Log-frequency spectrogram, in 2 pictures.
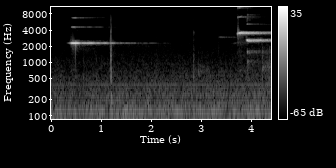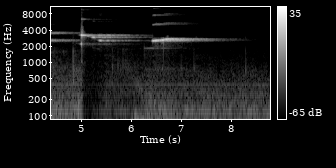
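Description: Small handheld metal chimes struck four times, each giving a high clear ringing tone that fades over a second or two. The first strike comes about half a second in and three more follow from about four seconds in, each at a different pitch.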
